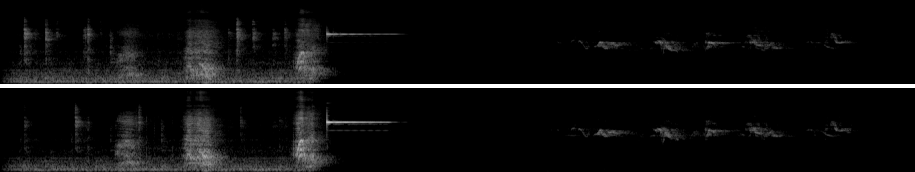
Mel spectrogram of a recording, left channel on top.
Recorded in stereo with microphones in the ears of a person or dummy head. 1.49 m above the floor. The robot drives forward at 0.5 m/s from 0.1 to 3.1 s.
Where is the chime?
50° right (ahead or behind), 0.5 m.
